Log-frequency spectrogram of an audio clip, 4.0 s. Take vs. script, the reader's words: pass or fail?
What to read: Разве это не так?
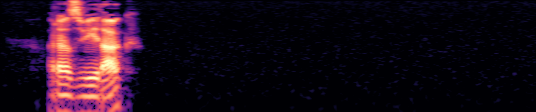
fail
